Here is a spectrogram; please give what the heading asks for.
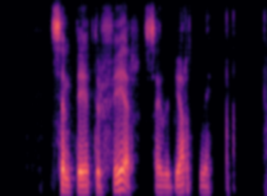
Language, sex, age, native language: Icelandic, male, 20-29, Icelandic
